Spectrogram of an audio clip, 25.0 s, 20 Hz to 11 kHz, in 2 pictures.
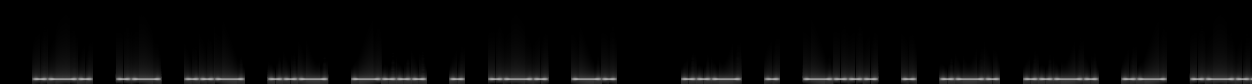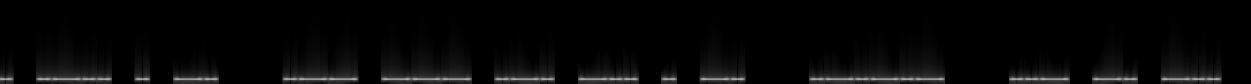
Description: Morse code, heard as a keyed tone, about 16 wpm, 700 Hz. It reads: RAUUBERN UEBERFALLEN WORDEN . UND
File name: Morsekurs / Witze / Witz 26. Februar 2019, 70 F80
